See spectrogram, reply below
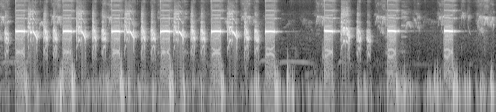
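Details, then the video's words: Desi partridge (teetar) calling: loud, harsh, repeated squawking notes with a piercing whistled edge, delivered in rhythmic bursts roughly once per second, with soft low thumps between calls. "desi teetar ke patte ka awaaz"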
